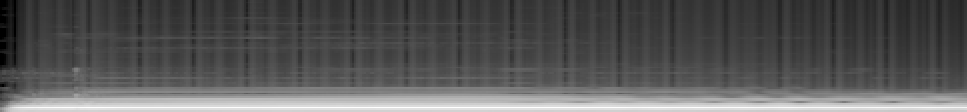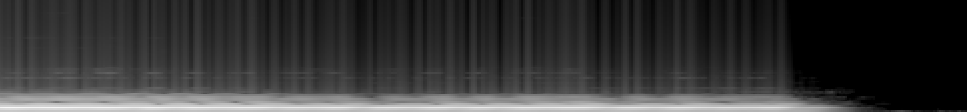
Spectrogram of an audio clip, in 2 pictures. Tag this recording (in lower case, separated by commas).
musical instrument, music, woodwind instrument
